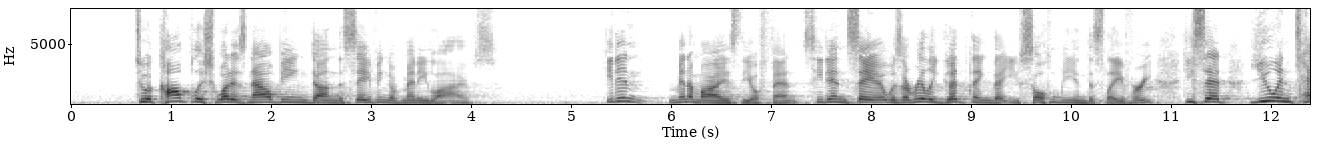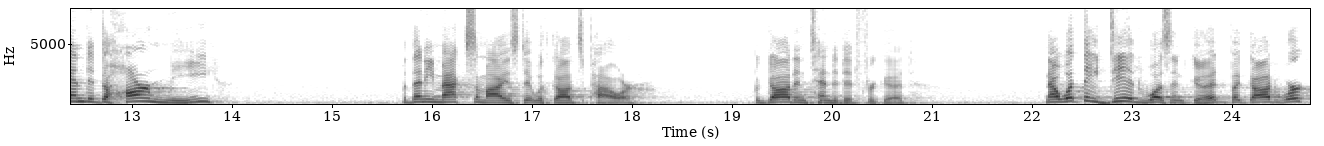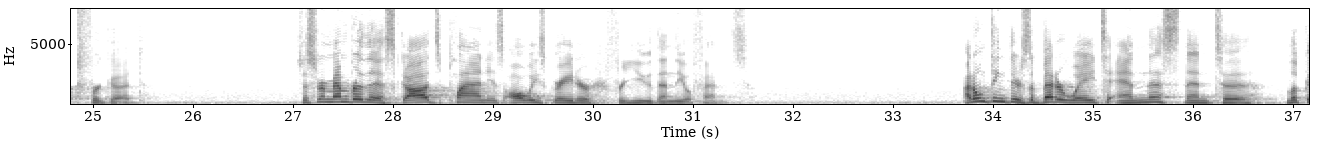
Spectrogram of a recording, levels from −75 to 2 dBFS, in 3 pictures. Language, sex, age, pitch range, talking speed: English, male, 40-59, 150-200 Hz, 145 wpm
